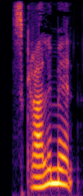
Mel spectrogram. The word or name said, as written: skraldemand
